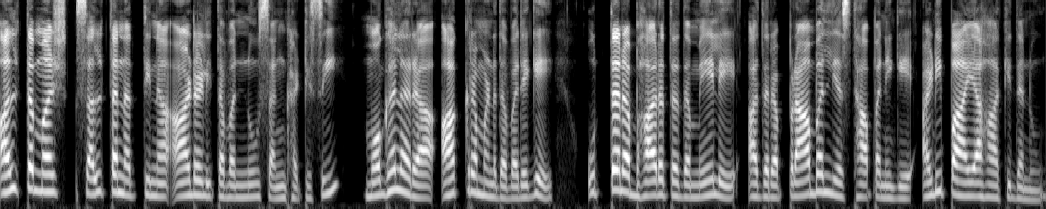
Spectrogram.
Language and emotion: Kannada, neutral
